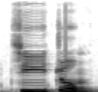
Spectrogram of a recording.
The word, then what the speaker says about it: 击中: 그 다음에 击中要害 해서 이때 中은 사성 발음하셔야 돼요.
